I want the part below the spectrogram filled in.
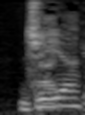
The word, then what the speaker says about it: Jia: Is that how you pronounce J-I-A? – Yeah. – Gia? – Yes.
